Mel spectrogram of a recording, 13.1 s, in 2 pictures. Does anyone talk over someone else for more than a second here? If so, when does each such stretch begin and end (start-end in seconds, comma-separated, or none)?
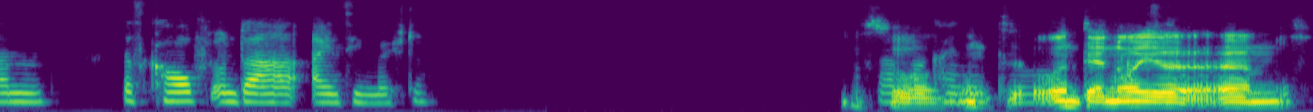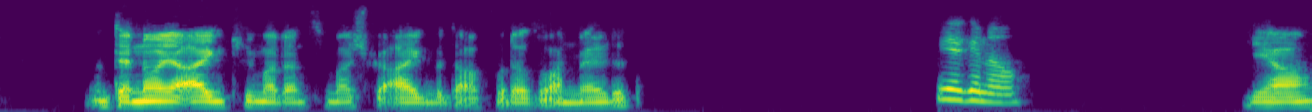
4.4-6.5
